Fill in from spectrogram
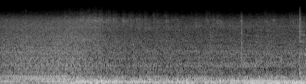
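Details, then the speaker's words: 1991 Corvette ZR1, LT5 V8 with 16 Multec injectors, secondary system engaged during scope testing: low, lumpy note with uneven stumble about four times a second; misfire from multiple shorted secondary injectors. "let's trim that time down just a little more and I'm going to reduce the scaling on the voltage and uh we'll turn this [Music] on"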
